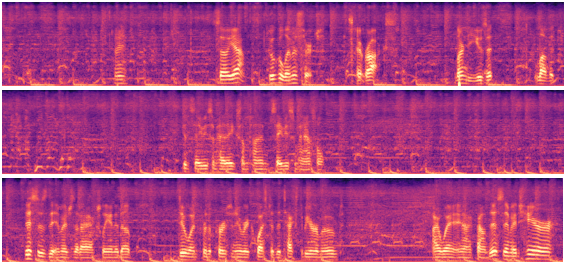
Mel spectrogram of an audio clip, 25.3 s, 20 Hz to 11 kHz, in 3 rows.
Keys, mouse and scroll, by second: 5.7 click, 6.9 click, 10.6 click, 12.5 click, 13.9 click, 15.1 click, 16.9 click, 21.4 click, 24.2 click.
